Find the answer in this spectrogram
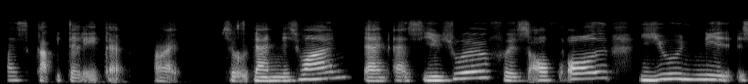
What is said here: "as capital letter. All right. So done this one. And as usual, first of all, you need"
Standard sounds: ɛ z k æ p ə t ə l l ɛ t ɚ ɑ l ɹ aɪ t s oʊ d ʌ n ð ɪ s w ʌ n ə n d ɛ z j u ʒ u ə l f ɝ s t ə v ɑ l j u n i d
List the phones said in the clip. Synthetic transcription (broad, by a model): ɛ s k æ p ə t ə l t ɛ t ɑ ɹ aɪ t s oʊ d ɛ n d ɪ s w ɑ n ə n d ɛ s j u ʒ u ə l f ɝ s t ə f ɑ l j u n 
